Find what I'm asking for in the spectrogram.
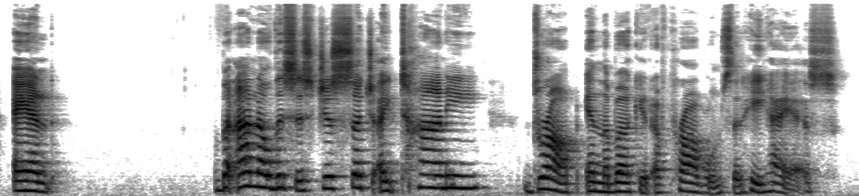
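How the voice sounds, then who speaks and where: A woman with a Kentucky accent at a very slow pace, medium pitch, lively intonation and long, frequent pauses. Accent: Kentucky Southern US. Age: 70s. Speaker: vlogger. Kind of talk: casual vlog talk to viewers. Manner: chatty, conversational.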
